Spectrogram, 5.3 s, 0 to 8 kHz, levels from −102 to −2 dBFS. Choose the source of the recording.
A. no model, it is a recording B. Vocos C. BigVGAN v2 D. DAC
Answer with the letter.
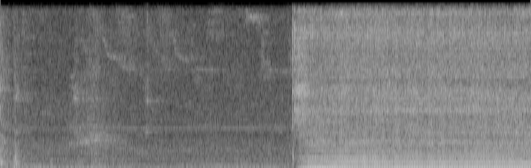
A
